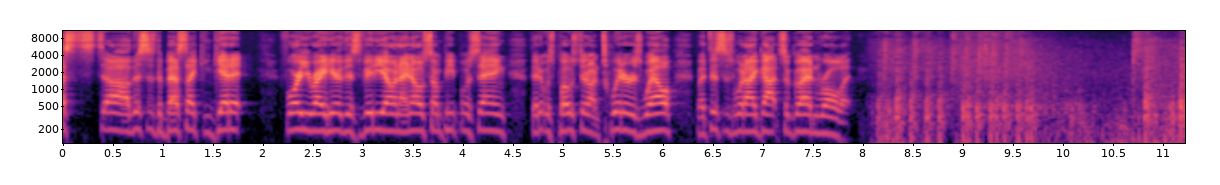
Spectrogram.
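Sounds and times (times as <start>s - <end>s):
speech: 0.0s - 8.5s
gunfire bursts in Texas and Mexico: 8.1s - 11.2s.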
